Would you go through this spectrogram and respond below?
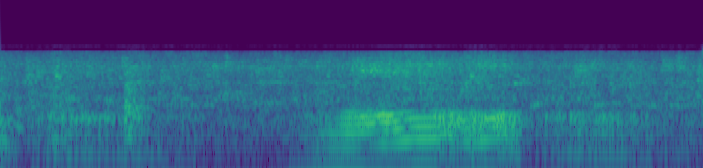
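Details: Amid steady hissing room noise, one low, buzzing, tonal breath sound lasting just over a second: a monkey snoring.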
